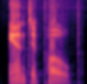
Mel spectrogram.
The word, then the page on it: antipope: American English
